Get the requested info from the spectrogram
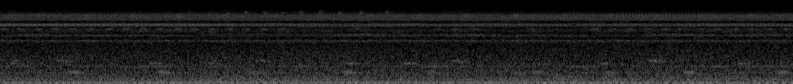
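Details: Crickets and other grass insects trill steadily through a summer night in a rural forest, a dense high continuous buzz with faint soft pulses lower down and a low background hum.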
